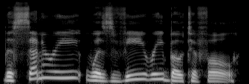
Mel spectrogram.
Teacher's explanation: The was very are all quick and unstressed. Senory and Baful are the stars of the show.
